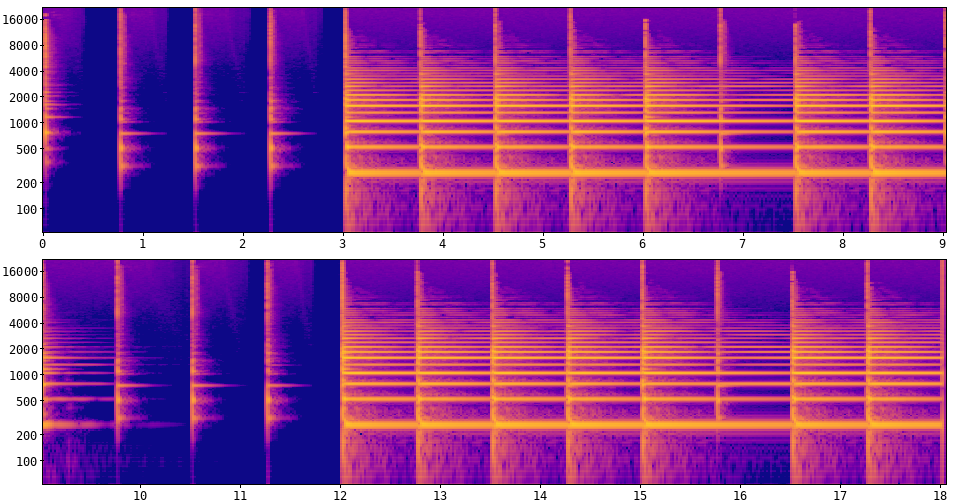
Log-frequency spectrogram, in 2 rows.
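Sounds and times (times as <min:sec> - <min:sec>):
keyboard rhythm: 0:03.0 - 0:09.4, 0:12.0 - 0:18.0.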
